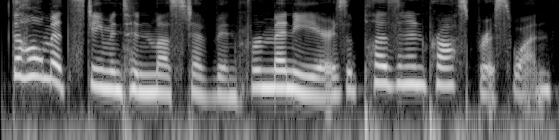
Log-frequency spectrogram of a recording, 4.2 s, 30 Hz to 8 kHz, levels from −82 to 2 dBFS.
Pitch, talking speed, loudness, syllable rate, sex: 240 Hz, 215 wpm, -17 LUFS, 5.5 syllables/s, female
